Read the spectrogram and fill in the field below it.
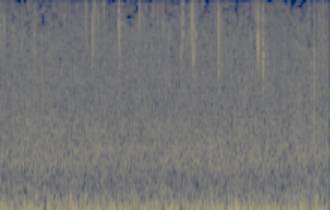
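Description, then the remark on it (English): Steady rain falls continuously during a storm at dusk, a dense, even patter of drops on a surface with a low rumbling undertone, moderately loud, with no voices present. “The rain provides a steady percussion that becomes part of my song.”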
